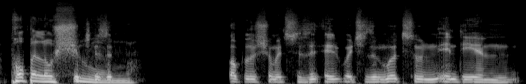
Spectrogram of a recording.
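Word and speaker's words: Popelouchum: and another one called Popolochum. Am I pronouncing that correctly? Unfortunately, not. It's actually Popolochum, Popolochum.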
